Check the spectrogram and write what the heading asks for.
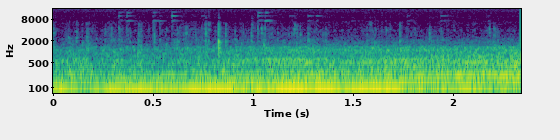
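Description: Car driving, heard from inside the cabin: a low tyre-and-engine rumble that swells at the start and eases near the end.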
